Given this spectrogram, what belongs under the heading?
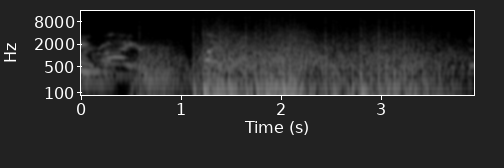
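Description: A line of soldiers fires a musket volley in the War of Rights video game: a short voice first, then one sudden crashing blast that rolls on as crackling, scattered shots and echoes.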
